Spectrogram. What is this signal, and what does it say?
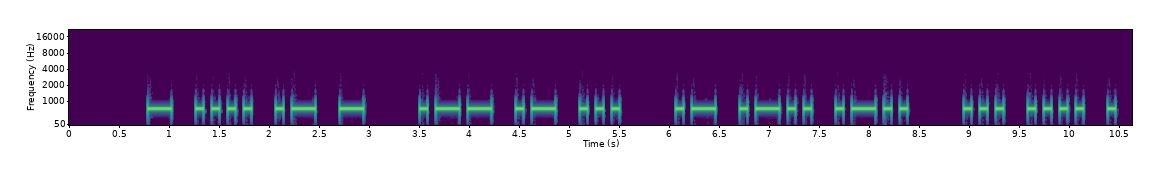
Morse code, heard as a keyed tone, about 15 wpm, 700 Hz. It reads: THAT WAS ALL SHE
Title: Sentences from Top 100 Words and Abbreviations 15wpm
